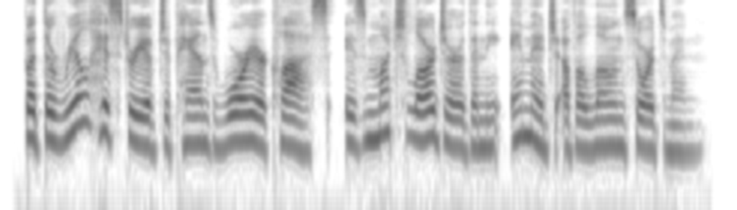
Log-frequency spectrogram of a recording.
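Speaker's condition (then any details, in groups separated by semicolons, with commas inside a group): No condition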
